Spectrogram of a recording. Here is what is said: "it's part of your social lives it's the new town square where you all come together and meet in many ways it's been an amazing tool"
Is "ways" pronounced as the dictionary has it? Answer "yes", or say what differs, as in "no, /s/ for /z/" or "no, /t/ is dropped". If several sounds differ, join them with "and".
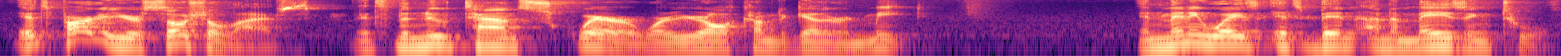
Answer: yes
